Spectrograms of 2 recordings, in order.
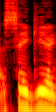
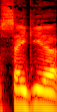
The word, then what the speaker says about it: Sega: The £13 Master System Sega game. Not Sega, as in I'm saying it wrong. Sega Master System.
